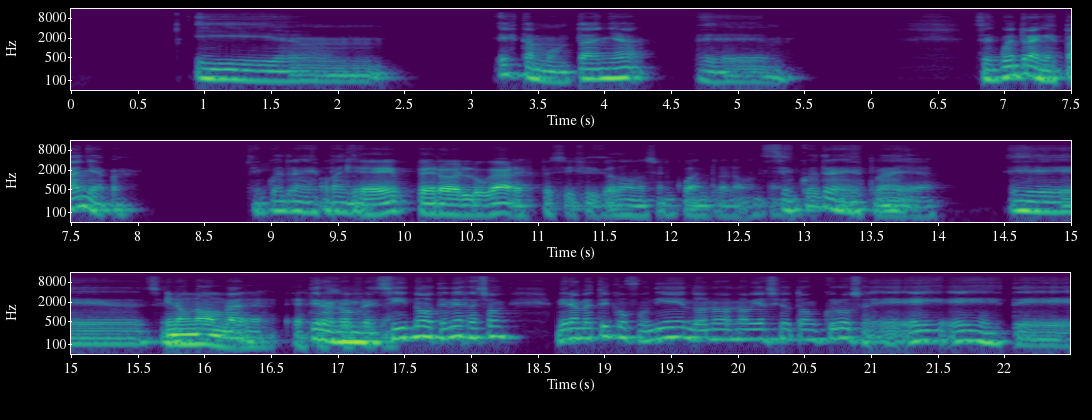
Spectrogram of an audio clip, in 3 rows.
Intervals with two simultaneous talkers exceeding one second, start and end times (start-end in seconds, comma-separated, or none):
12.6-14.0, 15.7-17.5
